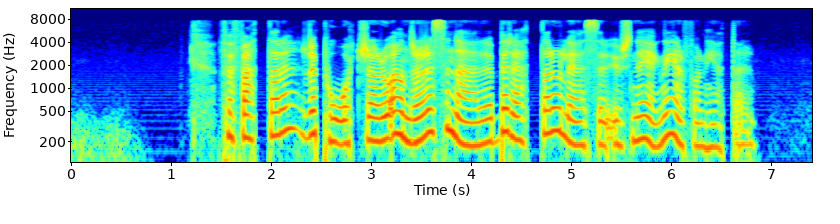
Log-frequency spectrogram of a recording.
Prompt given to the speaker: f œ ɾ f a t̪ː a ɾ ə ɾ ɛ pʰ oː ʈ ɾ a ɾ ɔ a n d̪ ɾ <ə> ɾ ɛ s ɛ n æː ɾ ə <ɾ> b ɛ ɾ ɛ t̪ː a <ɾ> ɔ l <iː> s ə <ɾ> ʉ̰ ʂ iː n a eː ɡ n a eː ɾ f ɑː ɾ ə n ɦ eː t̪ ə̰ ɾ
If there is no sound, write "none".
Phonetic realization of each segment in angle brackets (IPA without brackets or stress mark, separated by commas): a, ɾ, ɾ, ɛː, ɾ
